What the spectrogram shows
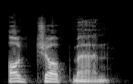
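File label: "odd job man", English, British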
